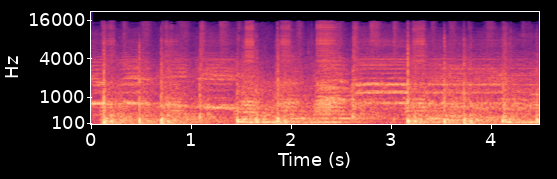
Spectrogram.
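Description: A high school marching band playing, with brass horns (sousaphones, trombones, trumpets) holding notes over a regular drum beat.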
